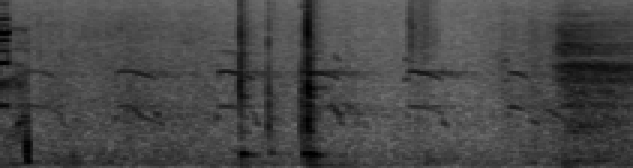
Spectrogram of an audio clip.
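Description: Near silence with faint outdoor ambience: a few short, faint bird chirps and two soft knocks about a second and a half and two seconds in, as a phone is set down on a tabletop.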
